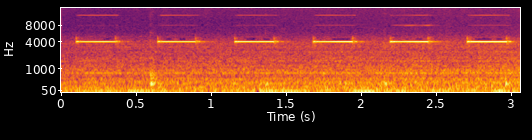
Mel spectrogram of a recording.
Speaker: So if it's beeping at you like that, it just means you've set the lock, and to set the lock you just need to hold that down a few seconds, and to unset the lock, take the lock off, you need to hold it down a few seconds.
